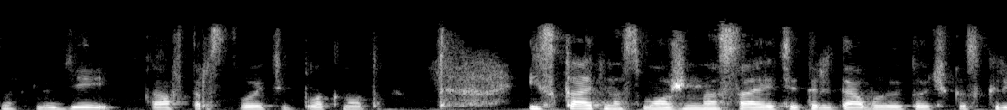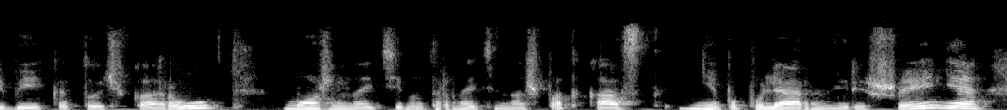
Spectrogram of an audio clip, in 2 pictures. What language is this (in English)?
Russian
